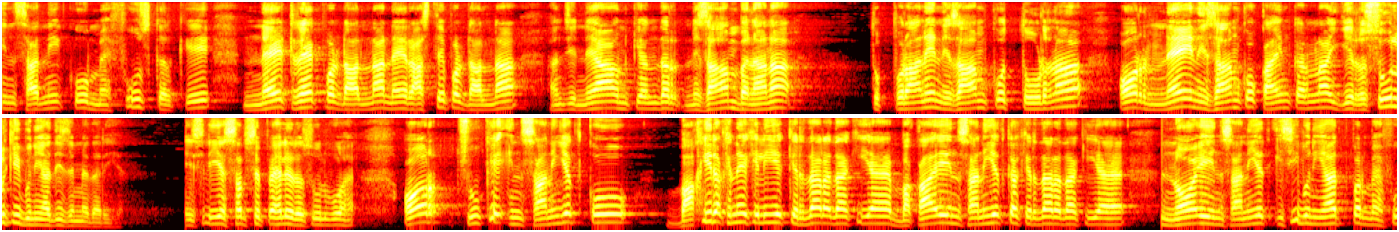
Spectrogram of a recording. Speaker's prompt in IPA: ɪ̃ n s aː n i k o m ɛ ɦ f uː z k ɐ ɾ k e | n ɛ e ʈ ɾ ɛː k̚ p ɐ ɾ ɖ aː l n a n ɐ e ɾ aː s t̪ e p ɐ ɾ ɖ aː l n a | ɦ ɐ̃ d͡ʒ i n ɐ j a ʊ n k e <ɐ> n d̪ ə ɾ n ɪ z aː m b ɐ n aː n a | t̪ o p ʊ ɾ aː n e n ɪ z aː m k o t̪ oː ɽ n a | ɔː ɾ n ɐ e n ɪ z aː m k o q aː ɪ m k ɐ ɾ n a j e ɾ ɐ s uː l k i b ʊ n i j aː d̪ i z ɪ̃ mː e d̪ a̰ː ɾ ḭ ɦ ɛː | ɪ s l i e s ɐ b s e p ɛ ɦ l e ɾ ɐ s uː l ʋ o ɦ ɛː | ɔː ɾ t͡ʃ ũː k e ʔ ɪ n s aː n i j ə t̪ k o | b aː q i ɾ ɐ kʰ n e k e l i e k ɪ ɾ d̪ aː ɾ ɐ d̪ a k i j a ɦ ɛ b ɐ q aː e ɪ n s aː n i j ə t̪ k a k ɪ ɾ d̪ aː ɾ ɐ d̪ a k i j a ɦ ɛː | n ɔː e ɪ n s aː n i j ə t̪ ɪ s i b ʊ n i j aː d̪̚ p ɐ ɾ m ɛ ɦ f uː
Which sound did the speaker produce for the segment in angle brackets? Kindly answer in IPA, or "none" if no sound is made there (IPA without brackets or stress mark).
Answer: ɐ̃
